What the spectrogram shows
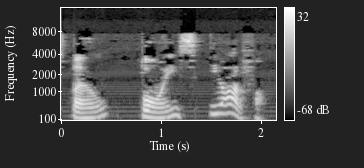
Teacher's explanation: pelo nariz porque não tem como você não fala pelo nariz você fala parte pela boca e uma parte vai para o nariz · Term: ditongo nasal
